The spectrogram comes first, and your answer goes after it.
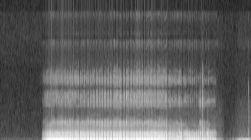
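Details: Chihuahua snoring indoors: one sustained rough, rattling breath lasting about two seconds with a steady buzzing texture, then fading, followed by a brief softer breath at the end.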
